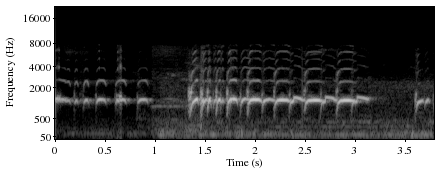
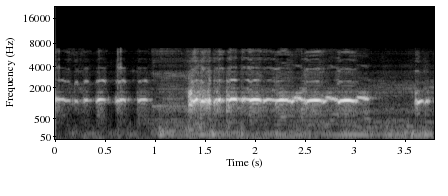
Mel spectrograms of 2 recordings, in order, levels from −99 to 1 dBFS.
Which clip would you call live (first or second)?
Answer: first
